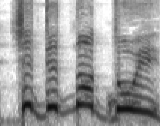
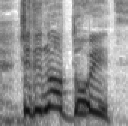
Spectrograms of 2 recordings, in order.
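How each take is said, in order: First: "She did not do it" said slowly, each word leaned on; slow firm insistence. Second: Said in the usual way. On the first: Real, not acted. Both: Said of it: "Yes, I'm standing to it".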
